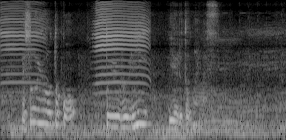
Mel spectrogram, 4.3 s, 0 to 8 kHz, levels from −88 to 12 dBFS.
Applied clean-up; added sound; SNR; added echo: none; Livestock, farm animals, working animals; 8 dB; reverberation time 0.5 s.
